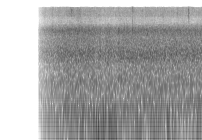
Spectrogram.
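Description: Ocean surf washing onto a sandy beach, a steady rush that starts about half a second in, with wind rumbling on the microphone underneath.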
